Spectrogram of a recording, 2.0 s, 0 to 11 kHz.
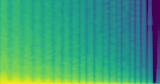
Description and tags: Simple retro video game sound effects created using the amazing, free ChipTone tool.
For this pack I selected the LOSE generator as a starting point.
It's always nice to hear back from you.
What projects did you use these sounds for?
deadly, computer, eightbit, video, again, loser, hit, death, damage, failure, classic, lose, arcade, start, hurt, problem, loose, game, end, chip, raw, over, electronic, retro, finish, fail, 8-bit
